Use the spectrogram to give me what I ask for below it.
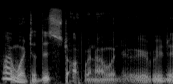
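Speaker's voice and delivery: whispered, smug, annoyingly calm, soft breathy voice. Imitating the guy from a Japan train station video: imitating a terrible, smugly calm voice. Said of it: "that terrible voice where he's like".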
